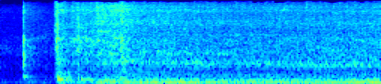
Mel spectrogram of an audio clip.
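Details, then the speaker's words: Bradley GT. The starter catches quickly and the engine settles straight into a steady, smooth low idle with no knocks or misses: a healthy start. "it sounds great you can hear the motor has a nice smooth idle"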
